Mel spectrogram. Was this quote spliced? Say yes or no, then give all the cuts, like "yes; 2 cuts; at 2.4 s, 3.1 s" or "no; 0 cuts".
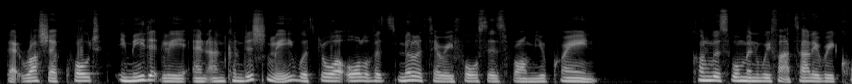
yes; 1 cut; at 1.1 s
